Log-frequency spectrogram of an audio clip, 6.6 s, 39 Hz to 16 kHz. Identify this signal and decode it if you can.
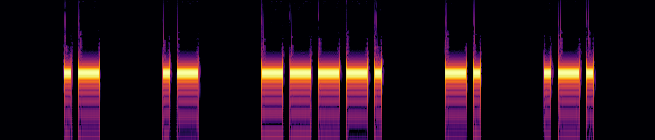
Morse code, heard as a keyed tone, about 17 wpm, spaced as for 10 wpm, 700 Hz. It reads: AA9NR
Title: USA Call Signs - 5 Characters - 3x Character Spacing - 17wpm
